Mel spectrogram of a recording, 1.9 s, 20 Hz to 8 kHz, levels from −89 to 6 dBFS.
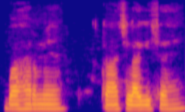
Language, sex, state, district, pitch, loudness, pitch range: Sadri, male, Chhattisgarh, Jashpur, 120 Hz, -18 LUFS, 115-125 Hz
